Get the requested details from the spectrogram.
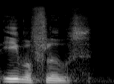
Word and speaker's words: Eberflus: More importantly, it's Matt Eberflus. Is I'm pronouncing his name right? – Yeah, you got it right.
